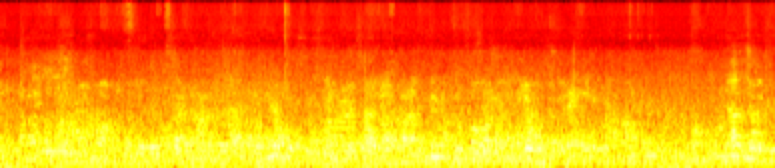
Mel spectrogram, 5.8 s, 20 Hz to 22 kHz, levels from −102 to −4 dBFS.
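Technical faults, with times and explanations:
0.05 to 0.15 s, sound dropped by the voice detector: right at the start, 100 ms of the sound gives way to flat filler noise before it resumes. The likely cause is the sender's Opus DTX treating the opening as background and pausing transmission, so the receiver filled the gap with comfort noise.
4.93 to 5.17 s, sound dropped by the voice detector: the same thing again near the end, likely from the same cause, this time 240 ms of sound replaced by steady noise until the detector triggers and the real audio returns.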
